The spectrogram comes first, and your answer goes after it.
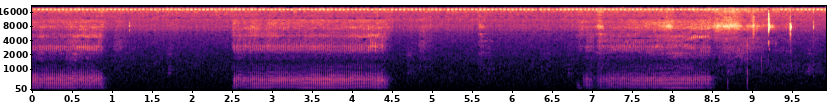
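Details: Sleeping French Bulldog snoring heavily indoors: three deep, rattling breaths of one to two seconds each, spaced by short silent gaps, ending with a few small clicks.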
